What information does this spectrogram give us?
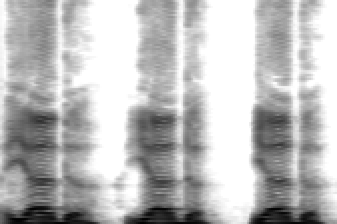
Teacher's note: huruf dal yang mati dalam keadaan kita sambung bacaan disebut sebagai qalqalah sughra, qalqalah yang kecil, lantunan yang kecil. Praktikalnya yad, yad'u, dia macam yada lah, tapi yada tu nampak benar kita buat-buat tuan-puan.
